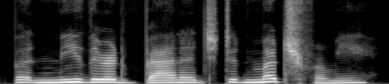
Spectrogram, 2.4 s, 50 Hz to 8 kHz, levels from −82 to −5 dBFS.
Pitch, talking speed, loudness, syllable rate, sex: 230 Hz, 170 wpm, -15 LUFS, 5.1 syllables/s, female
